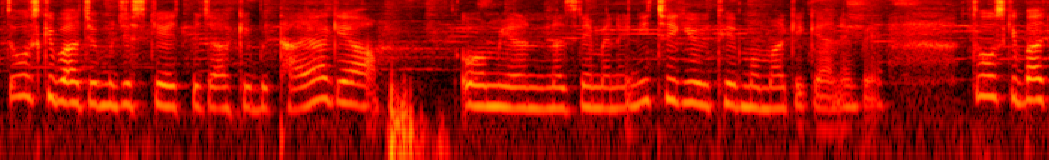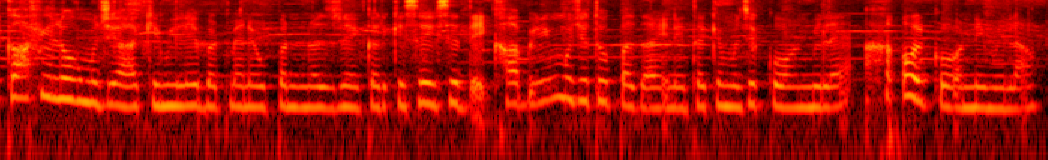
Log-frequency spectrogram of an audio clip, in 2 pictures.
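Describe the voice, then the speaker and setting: A young woman telling a first-person story in a chatty way, laughing often and acting out what others said. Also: a little high. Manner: chatty, laughs often, mixes English words.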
